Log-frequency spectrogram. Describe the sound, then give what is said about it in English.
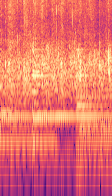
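Congregation applause in a church: a soft, continuous patter of clapping over sustained musical tones that shift chords partway through. “Can we just give the Lord a big round of applause?”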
